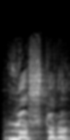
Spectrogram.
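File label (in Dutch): "Lustere", Luik, Luisteren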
